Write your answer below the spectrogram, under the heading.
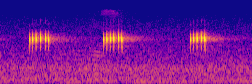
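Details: Satoyama countryside frog giving three short rattling notes, each a fast burst of about five clicks at a steady mid-high pitch, spaced under a second apart against quiet background hiss.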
